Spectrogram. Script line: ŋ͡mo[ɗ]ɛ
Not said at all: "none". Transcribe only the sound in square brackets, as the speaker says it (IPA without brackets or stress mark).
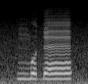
ɗ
